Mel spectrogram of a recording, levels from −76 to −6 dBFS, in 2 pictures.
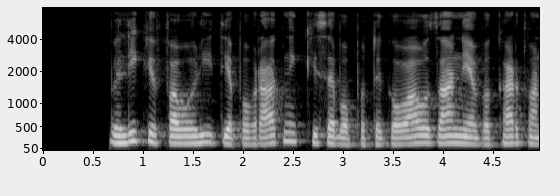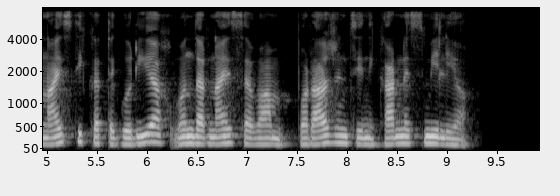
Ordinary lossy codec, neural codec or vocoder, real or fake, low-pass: none; vocoder, 44.1 kHz, 128 mel bands every 512 samples, BigVGAN v2; fake; 7.2 kHz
